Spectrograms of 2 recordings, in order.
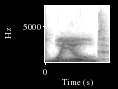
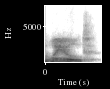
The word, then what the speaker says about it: Weald: Your description of the Downs, it's Weald, it's pronounced.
